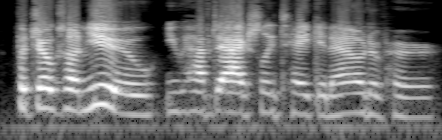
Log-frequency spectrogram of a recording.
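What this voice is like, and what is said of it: Impression of a villain character. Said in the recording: “that was my Lilith impression.”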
